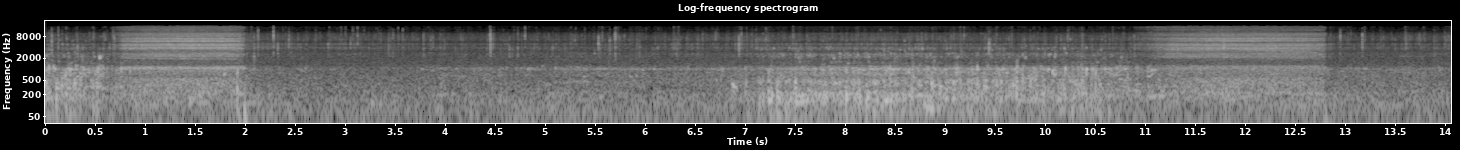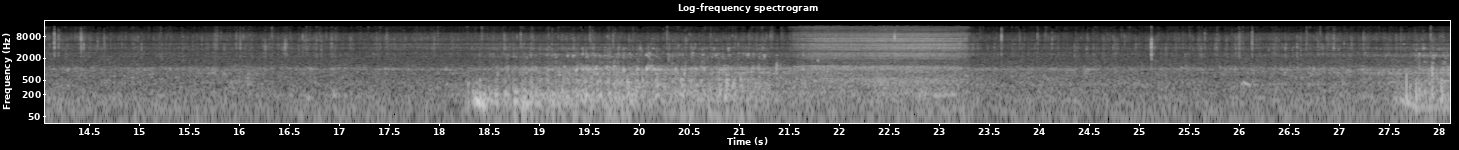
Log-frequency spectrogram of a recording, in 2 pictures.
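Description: A scuba diver breathing through a regulator underwater: a short hissing inhale through the demand valve, then a longer burble of exhaled bubbles, in slow cycles about ten seconds apart, three inhales in all.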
